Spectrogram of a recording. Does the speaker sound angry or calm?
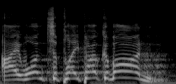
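angry. It is said in an angry tone.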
